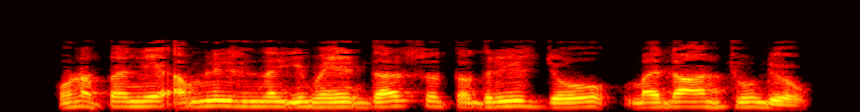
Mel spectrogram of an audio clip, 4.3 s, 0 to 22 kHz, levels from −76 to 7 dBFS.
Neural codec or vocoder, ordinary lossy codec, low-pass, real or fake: codec, 16 kHz, 2 kbps, FunCodec, trained on LibriTTS, 25 frames a second; MP3, 24 kbps; 7.2 kHz; fake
